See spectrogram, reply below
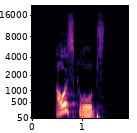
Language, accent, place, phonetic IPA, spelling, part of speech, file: German, Germany, Berlin, [ˈaʊ̯sˌɡʁuːpst], ausgrubst, verb, De-ausgrubst.ogg
- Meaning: second-person singular dependent preterite of ausgraben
